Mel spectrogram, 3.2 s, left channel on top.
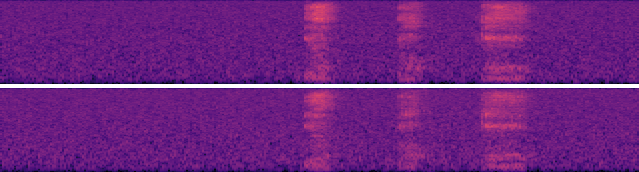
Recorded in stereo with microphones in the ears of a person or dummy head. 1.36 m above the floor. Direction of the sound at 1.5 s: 5° left (ahead or behind).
